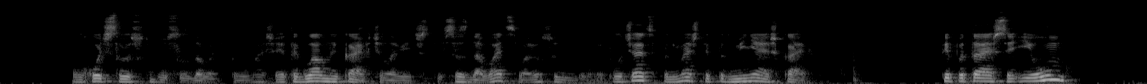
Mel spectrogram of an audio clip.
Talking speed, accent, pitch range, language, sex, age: 120 wpm, native, 110-135 Hz, Russian, male, 20-39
